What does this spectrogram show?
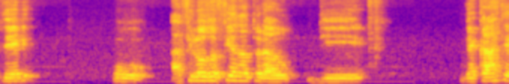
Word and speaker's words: Descartes: Aí o Descartes, ou caprichando na pronúncia, Descartes, de René de Perron, Descartes.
